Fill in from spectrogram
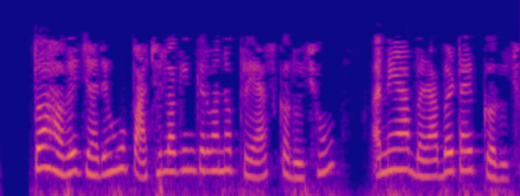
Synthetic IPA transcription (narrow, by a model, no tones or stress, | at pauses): t̪oɦəʋed͡ʒjaɾeɦũpãt͡ʃʰolɔɡinkəɾʋanopɾəjaskəɾũt͡ʃʰũ | ə̰neabəɾabəɾʈaip̚kəɾũt͡ʃʰ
